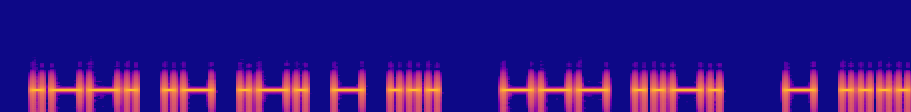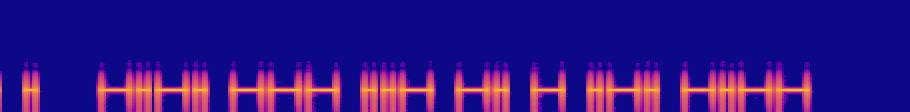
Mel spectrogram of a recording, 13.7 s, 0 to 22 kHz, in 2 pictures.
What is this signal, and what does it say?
Morse code, heard as a keyed tone, about 17 wpm, 700 Hz. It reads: PARTS OF THE COUNTRY
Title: Sets of 5 Words Encore 17wpm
